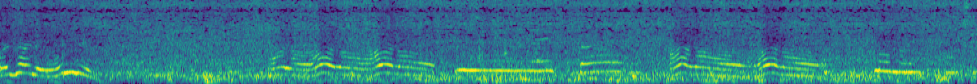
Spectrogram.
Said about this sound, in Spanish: Así sonaba el torrente de agua que, como escucha, se llevó por delante coches, inundó muchas calles, garajes, hasta una parroquia del municipio, además de caída de ramas y de muros.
